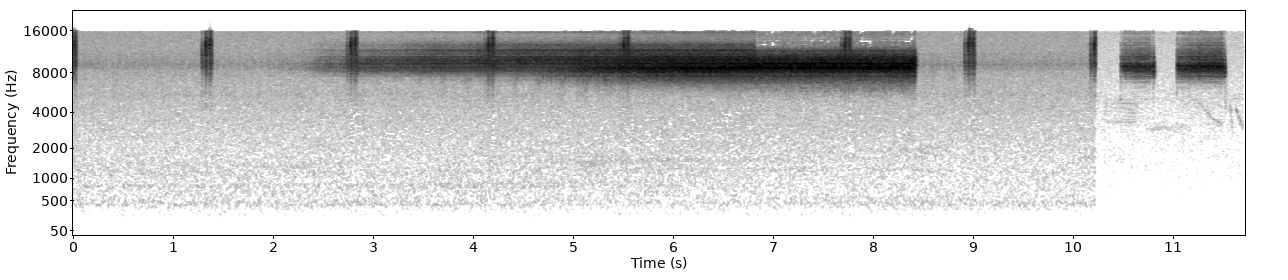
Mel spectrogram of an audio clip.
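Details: Eastern green bush-cricket (Tettigonia caudata) singing in July at Marz, Austria, picked up through an ultrasound detector: a very high continuous buzzing trill that swells over several seconds, stops abruptly, then breaks into short separate bursts.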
